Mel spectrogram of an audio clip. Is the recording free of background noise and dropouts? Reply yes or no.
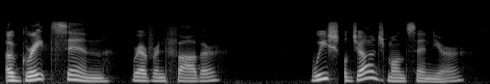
no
